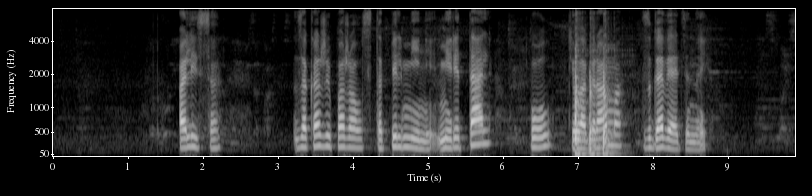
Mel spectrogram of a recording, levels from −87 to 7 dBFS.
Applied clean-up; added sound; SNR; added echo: none; Knock; 0 dB; none.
